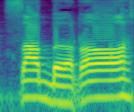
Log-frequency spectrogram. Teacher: baca fathah atau fathatain maka huruf ro itu dibaca tkhimah sehingga pangkal lisan kita naik terangkat ke atas ketika Kita mengucapkannya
